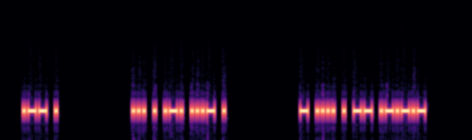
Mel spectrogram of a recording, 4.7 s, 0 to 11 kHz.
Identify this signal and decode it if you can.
Morse code, heard as a keyed tone, about 46 wpm, 700 Hz. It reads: WE SERVE THEM.
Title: 4x Word-Spacing - Sentences from Top 400 Words - 45wpm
